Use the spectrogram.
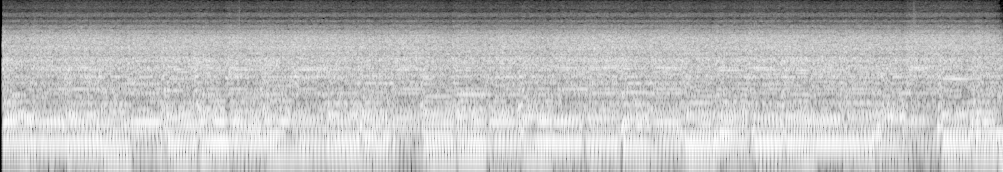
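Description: Sustained layered guitar and bass parts play together in a steady, full harmonic texture, with low bass notes under higher sustained parts, continuous and fairly loud throughout.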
